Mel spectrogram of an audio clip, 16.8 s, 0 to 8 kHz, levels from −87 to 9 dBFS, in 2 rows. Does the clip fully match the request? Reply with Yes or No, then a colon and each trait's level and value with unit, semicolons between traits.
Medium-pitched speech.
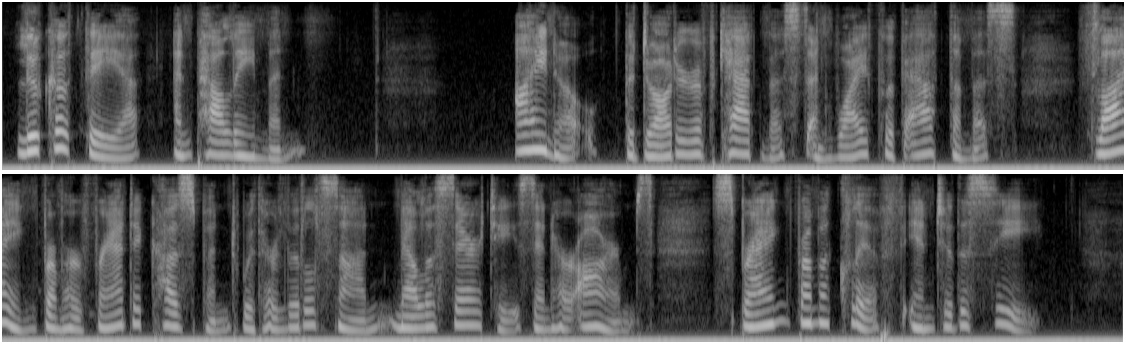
Yes: medium, 180 Hz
